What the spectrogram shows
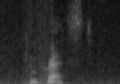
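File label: "compressed", American English; pronunciations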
